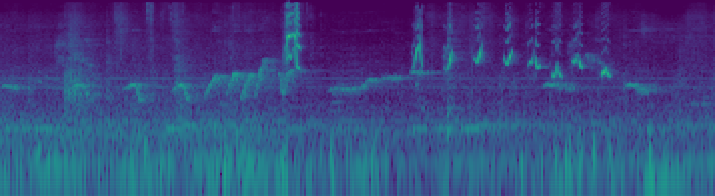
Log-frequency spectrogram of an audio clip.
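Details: Greater green leafbird in a cage, singing energetically in the siklon fill style: a run of short notes climbing step by step, one sharp high squeak, then a rapid tumbling series of bright chirps, with low background hum.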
